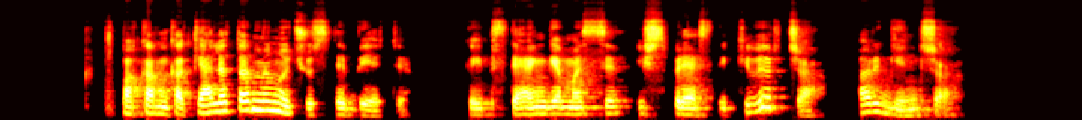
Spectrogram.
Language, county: Lithuanian, Marijampolė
